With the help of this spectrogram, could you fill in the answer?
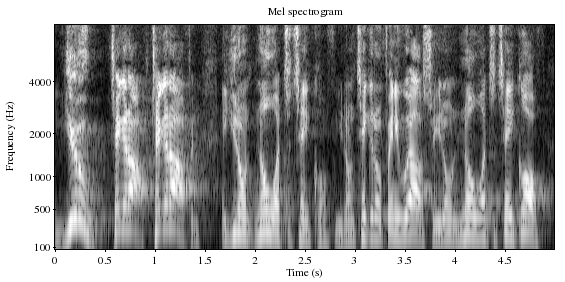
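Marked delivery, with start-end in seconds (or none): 0.1-1.4 barking security. Retold or imitated. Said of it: "They're like".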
